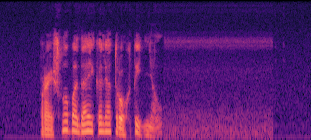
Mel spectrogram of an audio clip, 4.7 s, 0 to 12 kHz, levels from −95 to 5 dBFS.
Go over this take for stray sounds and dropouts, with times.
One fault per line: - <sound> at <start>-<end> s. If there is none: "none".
none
